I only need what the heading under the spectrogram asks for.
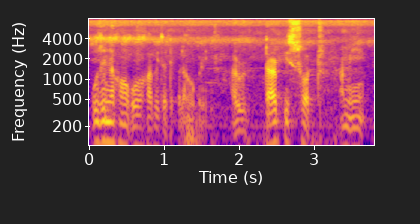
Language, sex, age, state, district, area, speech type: Assamese, male, 60+, Assam, Nagaon, rural, spontaneous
